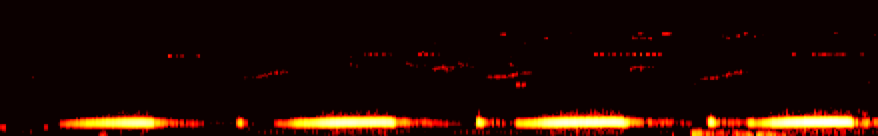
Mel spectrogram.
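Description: Common emerald dove giving low, soft, drawn-out moaning coos, each about a second long, about every one and a half seconds, with a short clipped note between.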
